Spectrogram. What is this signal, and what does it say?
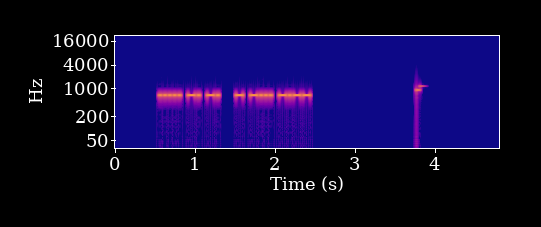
Morse code, heard as a keyed tone, about 39 wpm, 690 Hz. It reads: 5NN TBY
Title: Ontario QSO Party Exchange 40wpm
